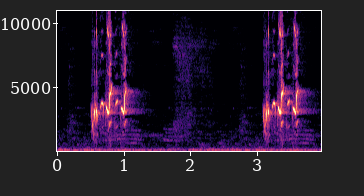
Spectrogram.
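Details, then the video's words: Lively singing black-crested bulbul delivering short, bright phrases of three or four sweet, slurred whistles, the phrase repeated after about two and a half seconds over a faint low hum. "Kicau Burung Burung Kutilang Emas Gacor full isian"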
